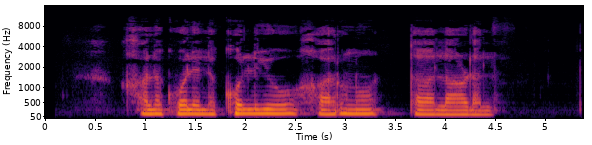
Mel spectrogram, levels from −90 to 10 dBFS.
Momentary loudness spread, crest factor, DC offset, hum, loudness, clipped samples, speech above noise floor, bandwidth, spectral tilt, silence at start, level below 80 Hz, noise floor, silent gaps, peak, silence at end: 11 LU; 18 dB; under 0.1%; none; -22 LUFS; under 0.1%; 51 dB; 8.4 kHz; -8 dB/octave; 0.8 s; -66 dBFS; -71 dBFS; none; -6 dBFS; 0.9 s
